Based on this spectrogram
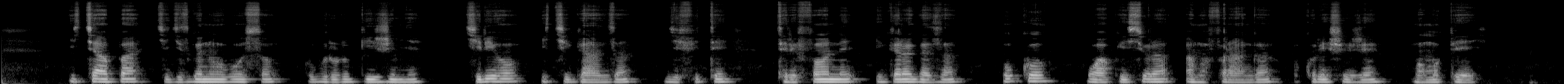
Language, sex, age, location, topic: Kinyarwanda, male, 18-24, Huye, finance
